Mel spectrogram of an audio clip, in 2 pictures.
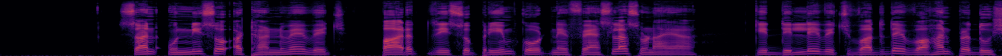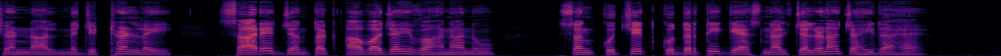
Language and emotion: Punjabi, neutral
